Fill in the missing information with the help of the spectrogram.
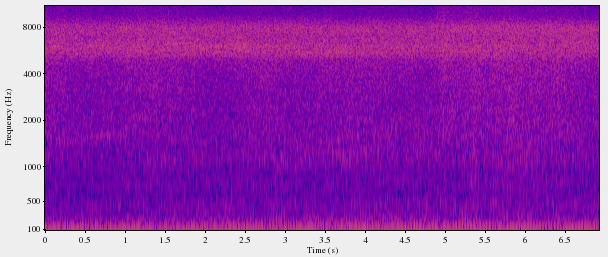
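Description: Abukuma-class destroyer escort JS Tone under way, its engines giving a steady low drone with an even hiss above it.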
